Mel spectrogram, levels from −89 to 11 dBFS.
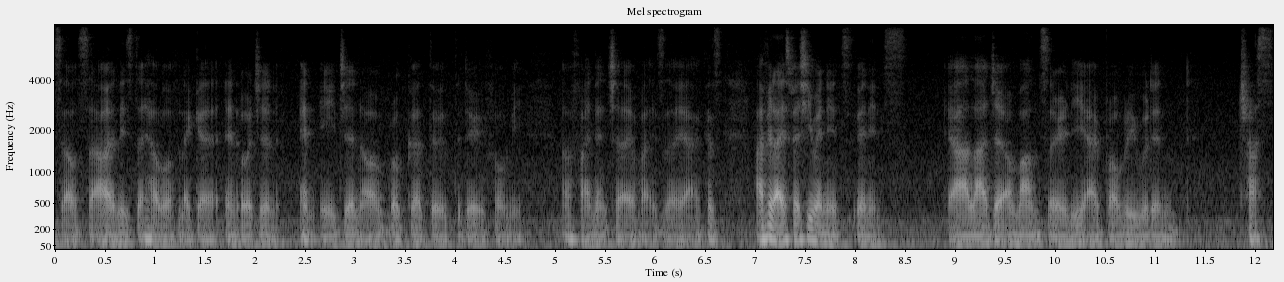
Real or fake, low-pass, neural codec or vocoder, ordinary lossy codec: real; none; none; none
